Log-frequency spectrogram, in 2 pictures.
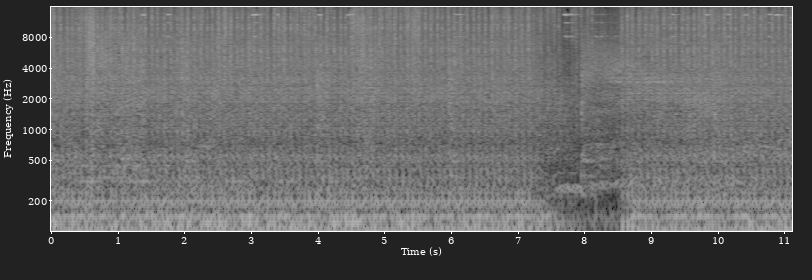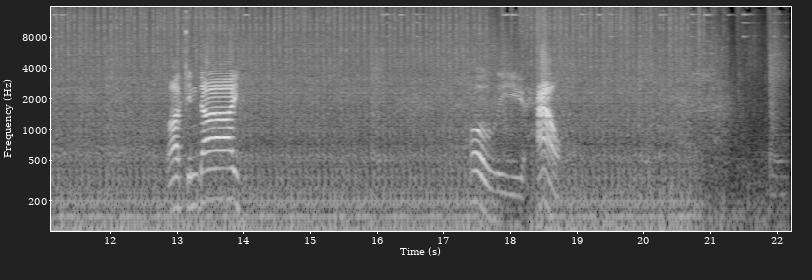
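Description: Rapid gunfire rattles on and on.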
